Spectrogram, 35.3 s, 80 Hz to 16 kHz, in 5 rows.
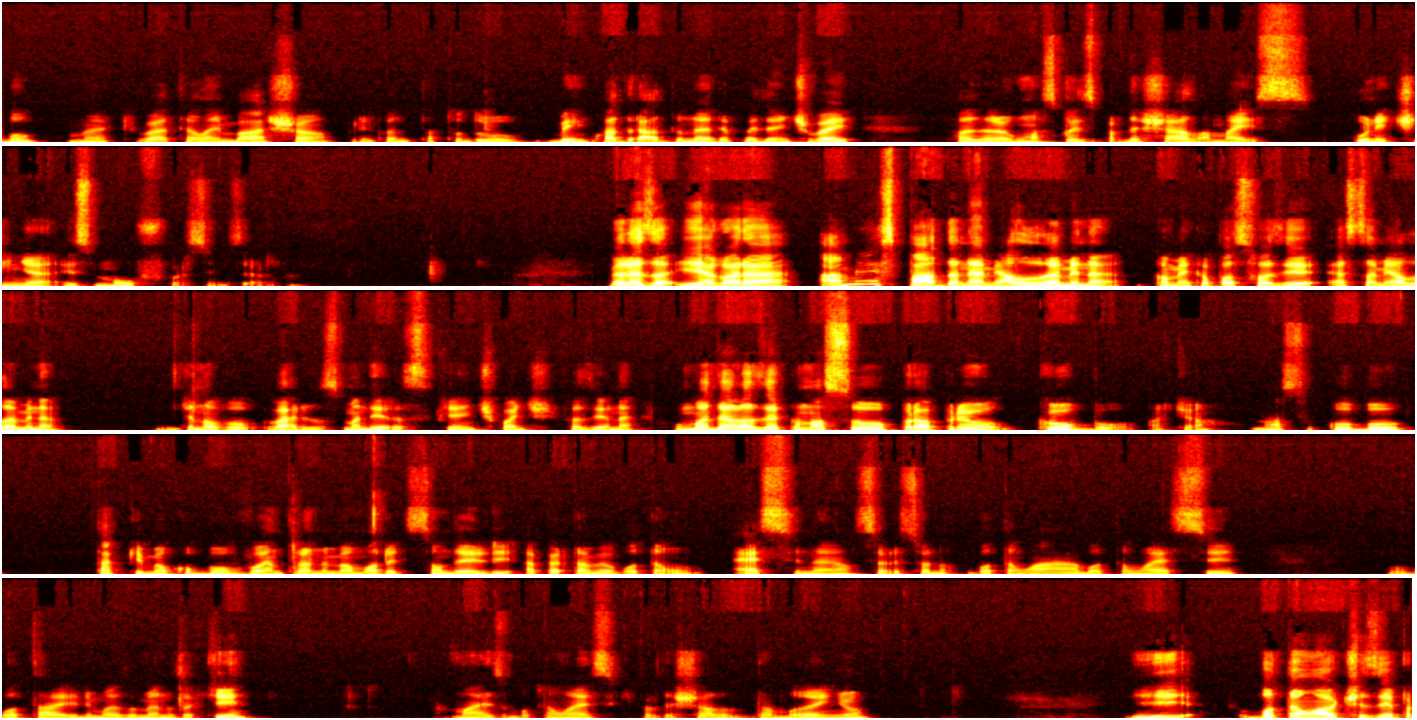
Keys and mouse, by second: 2.1 shift+middle drag, 6.6 shift+middle drag, 6.6 shift+KP_1, 8.0 shift+middle drag, 8.8 shift+middle drag, 9.8 shift+middle drag, 13.6-14.0 shift+middle drag, 17.3 shift+Delete, 17.5 shift+a, 22.7 Tab, 23.7 s, 26.4 s, 27.0 click, 27.2 g, 28.2 click, 29.0 shift+middle click, 30.0 s, 30.6 click, 30.9 s, 31.4 click, 31.6 g, 32.7 click, 34.6 alt+z, 35.0 click.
